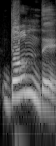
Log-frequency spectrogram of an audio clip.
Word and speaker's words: dónde: veas mejor quiero saber dónde está quiero saber dónde está ese donde sube y el segundo en el que no lleva tilde dice estará donde esté fíjate que el donde esté baja donde está donde esté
